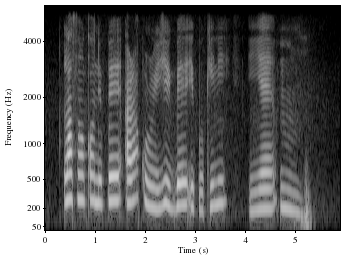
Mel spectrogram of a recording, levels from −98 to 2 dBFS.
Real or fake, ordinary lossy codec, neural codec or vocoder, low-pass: real; none; none; 5.4 kHz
